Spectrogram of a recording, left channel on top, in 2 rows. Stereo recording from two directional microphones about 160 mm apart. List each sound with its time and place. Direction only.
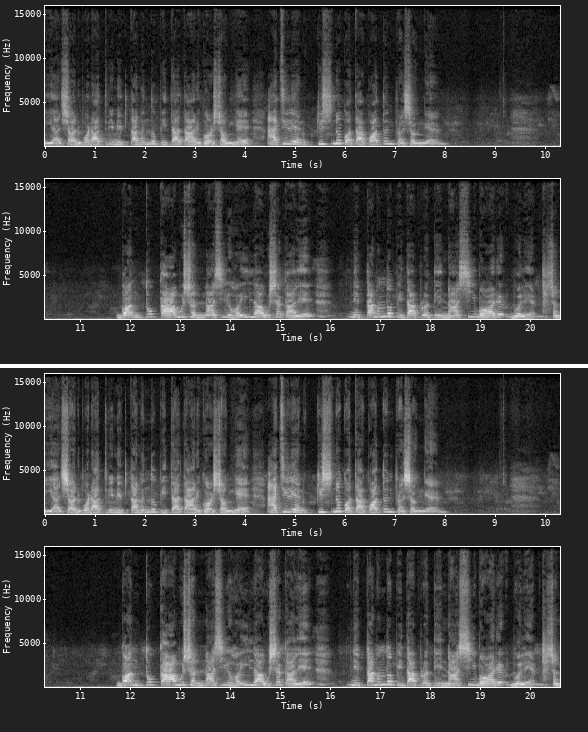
0.0 s speech: 5° right (ahead or behind)
11.8 s a woman's voice: 20° right (ahead or behind)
